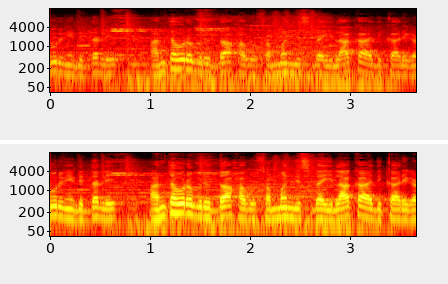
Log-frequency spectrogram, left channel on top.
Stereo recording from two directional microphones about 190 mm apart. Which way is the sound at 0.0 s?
45° right (ahead or behind).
